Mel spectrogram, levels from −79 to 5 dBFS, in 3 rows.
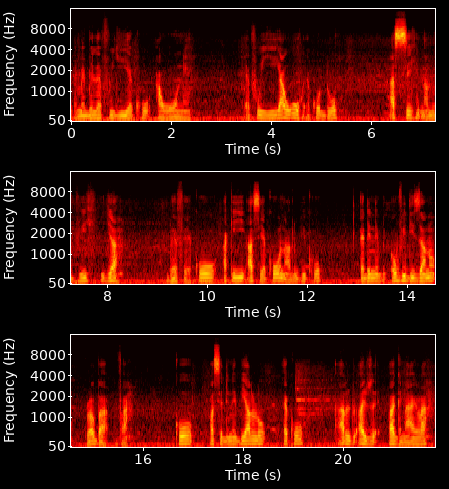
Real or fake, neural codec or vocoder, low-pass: real; none; 14.4 kHz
